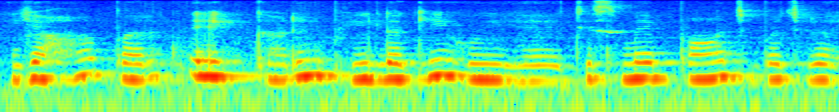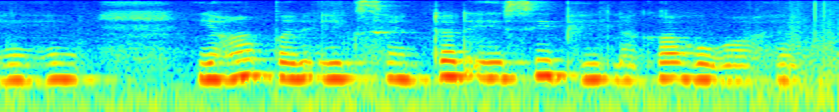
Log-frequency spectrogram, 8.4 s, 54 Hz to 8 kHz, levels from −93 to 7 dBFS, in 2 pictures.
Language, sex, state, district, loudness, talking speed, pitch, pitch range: Hindi, female, Bihar, Saran, -18 LUFS, 155 wpm, 235 Hz, 230-255 Hz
